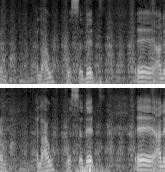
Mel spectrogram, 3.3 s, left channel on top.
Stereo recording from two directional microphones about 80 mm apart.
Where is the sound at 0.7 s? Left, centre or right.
Right.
